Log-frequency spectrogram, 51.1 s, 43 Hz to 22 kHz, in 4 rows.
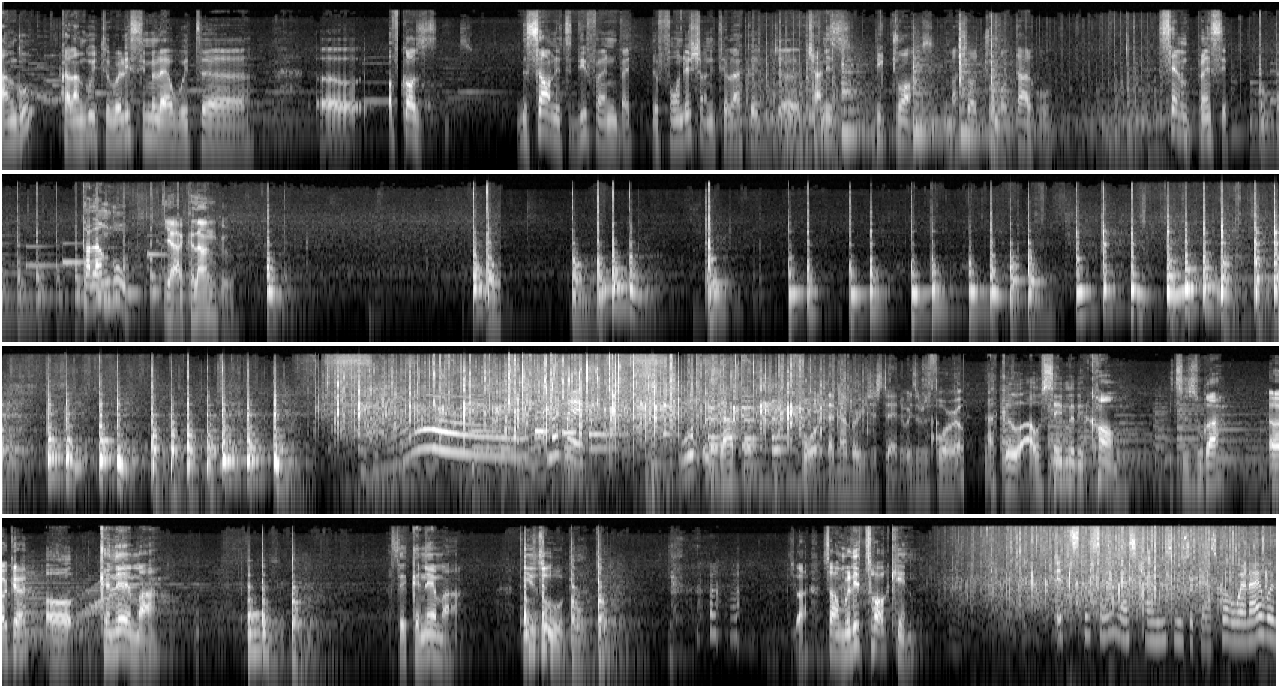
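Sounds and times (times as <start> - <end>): talking drum struck with stick: 7.4 - 14.1, 43.5 - 44.6
audience applause: 28.6 - 34.4, 47.7 - 51.0.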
